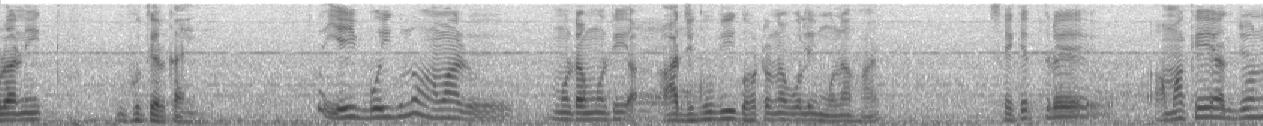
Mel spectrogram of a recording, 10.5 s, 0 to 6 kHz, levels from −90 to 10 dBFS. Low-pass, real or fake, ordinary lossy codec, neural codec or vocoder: 5.4 kHz; real; MP3, 48 kbps; none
